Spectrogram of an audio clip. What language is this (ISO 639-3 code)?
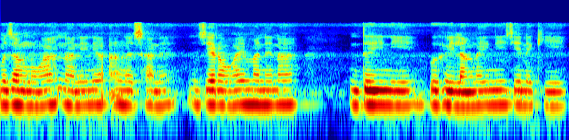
brx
